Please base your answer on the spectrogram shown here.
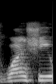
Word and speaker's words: Guanxi: Guanxi, is that how you pronounce it? Guanxi. Yes, Guanxi, which means, like, according to this translation, the art of relationships.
